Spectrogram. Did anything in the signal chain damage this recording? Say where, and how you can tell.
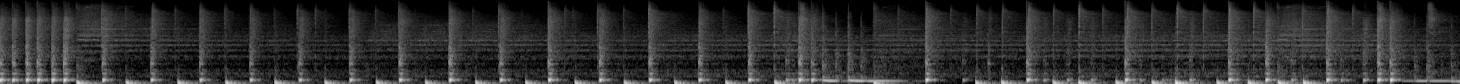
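No, nothing damaged this music.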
